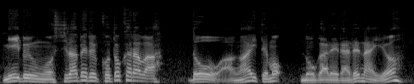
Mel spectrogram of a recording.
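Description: A man's voice: medium pitch, expressive, fairly quick, close to an everyday voice. An actor voicing a friendly, easygoing young male trader and fixer in an anime game, with a casual, affable manner. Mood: reassuring, easygoing. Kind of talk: anime video game voice acting.

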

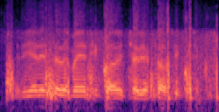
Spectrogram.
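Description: A man's voice: on the low side, steady tone, rapid-fire, dull audio. A man working as a pilot, giving clipped readbacks over aviation radio. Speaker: airline pilot. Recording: noisy cockpit-to-tower radio transmission.

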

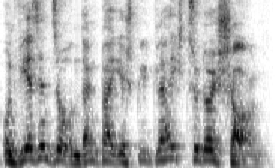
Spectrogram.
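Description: A mocking, animated, condescending sceptic. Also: male voice, a little high, normal speed. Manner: ironic, theatrical, condescending. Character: jovial, condescending male dinner guest, mockingly disbelieving. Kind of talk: German thriller radio play acting.

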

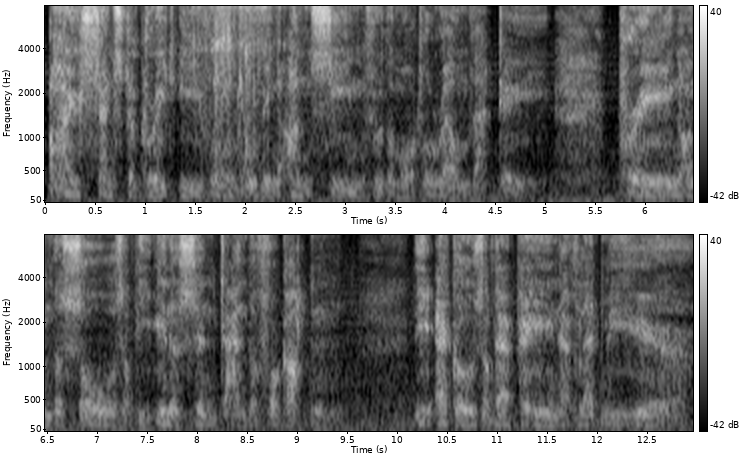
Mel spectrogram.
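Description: An actor voicing a grim, vengeful demonic spirit in a game, solemn and ominous, with a hollow rasping voice. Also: male voice, very animated, takes it slowly, a crowd in the background, full character voice. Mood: grave. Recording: loud rumbling noise over voice.

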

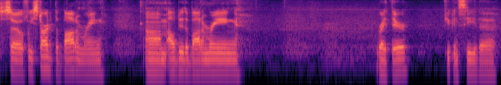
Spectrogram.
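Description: A man's voice: mid-range voice, dark tone. A man in his thirties, talking casually and rambling with many fillers as he explains hands-on repair work in a small wooden workshop, recorded on the camera mic. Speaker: DIY mechanic vlogger. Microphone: camera mic while working.

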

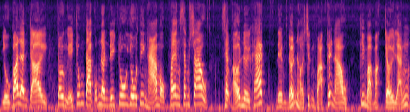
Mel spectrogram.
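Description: A man voicing an eager, earnest young villager adventurer in an animated fairy tale, speaking emphatically. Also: sits high, moderate pace, hardly any pauses. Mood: eager, determined.

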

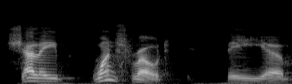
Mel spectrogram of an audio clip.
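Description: Slow, halting, eccentric old man. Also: low voice, very animated, exaggerated voice. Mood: musing, genteel. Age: older. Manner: halting, rambling, theatrical. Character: eccentric old groundkeeper who quotes poetry, cryptic. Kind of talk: 1930s radio acting. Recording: dull lo-fi 1930s radio recording.

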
